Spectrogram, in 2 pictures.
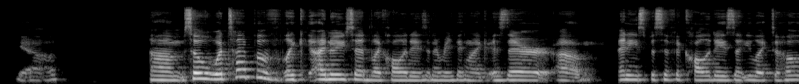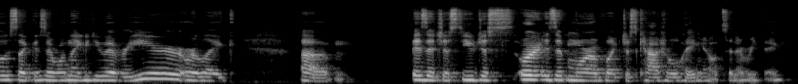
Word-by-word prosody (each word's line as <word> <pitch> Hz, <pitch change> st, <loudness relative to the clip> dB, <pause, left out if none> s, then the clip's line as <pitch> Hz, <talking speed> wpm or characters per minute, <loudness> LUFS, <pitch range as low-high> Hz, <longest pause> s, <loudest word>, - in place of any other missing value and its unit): Yeah. 185 Hz, +4 st, -13 dB, 1.0 s
Um, 200 Hz, -2 st, +1 dB
so 270 Hz, +6 st, +9 dB
what 245 Hz, -1 st, +6 dB
type 350 Hz, +4 st, 0 dB
of, 255 Hz, -9 st, 0 dB
like 220 Hz, +1 st, 0 dB
I 230 Hz, -, +6 dB
know 230 Hz, 0 st, +7 dB
you 230 Hz, 0 st, +5 dB
said, 220 Hz, -3 st, +1 dB
like, 190 Hz, -1 st, 0 dB
holidays 190 Hz, 0 st, -1 dB
and 195 Hz, -, -6 dB
everything, 190 Hz, +1 st, -4 dB
like, 180 Hz, -1 st, -7 dB
is 190 Hz, +2 st, -3 dB
there, 200 Hz, +7 st, +2 dB
um, 190 Hz, +3 st, -3 dB, 0.3 s
any 215 Hz, 0 st, +1 dB
specific 215 Hz, 0 st, -1 dB
holidays 195 Hz, -1 st, -1 dB
that 195 Hz, -2 st, -5 dB
you 200 Hz, -, -4 dB
like 180 Hz, -1 st, -1 dB
to 180 Hz, -, -5 dB
host? 205 Hz, +1 st, -1 dB
Like, 185 Hz, -1 st, -2 dB
is 190 Hz, +2 st, -3 dB
there 190 Hz, -1 st, -1 dB
one 185 Hz, +1 st, -4 dB
that 185 Hz, -2 st, -3 dB
you 190 Hz, -, -2 dB
do 195 Hz, 0 st, -4 dB
every 180 Hz, -1 st, -2 dB
year, 255 Hz, 0 st, 0 dB
or 185 Hz, -2 st, 0 dB
like, 170 Hz, -2 st, -8 dB, 0.6 s
um, -, -, -2 dB, 0.8 s
is 205 Hz, -2 st, +4 dB
it 190 Hz, -, 0 dB
just 180 Hz, -1 st, 0 dB
you 200 Hz, -1 st, +1 dB
just 190 Hz, 0 st, -1 dB
or 220 Hz, 0 st, +6 dB
is 205 Hz, -1 st, +1 dB
it 200 Hz, -, -2 dB
more 185 Hz, -2 st, -1 dB
of, 175 Hz, 0 st, -4 dB
like, 175 Hz, -1 st, -5 dB
just 165 Hz, 0 st, -5 dB
casual 170 Hz, -1 st, -5 dB
hangouts 170 Hz, +3 st, -10 dB
and -, -, -9 dB
everything? 95 Hz, -, -13 dB
195 Hz, 205 wpm, -23 LUFS, 185-215 Hz, 1.0 s, so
